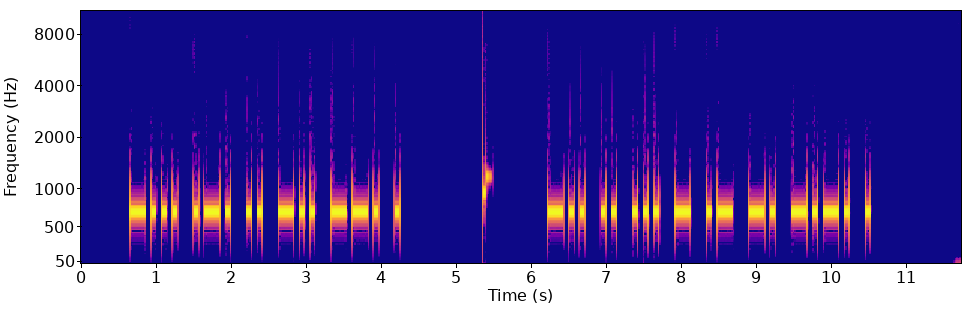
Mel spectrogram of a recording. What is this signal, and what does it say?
Morse code, heard as a keyed tone, about 17 wpm, 700 Hz. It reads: BRIDGE DISTANCE
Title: Sentences from Top 1200 Words - New Word Drill Alt - 17wpm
